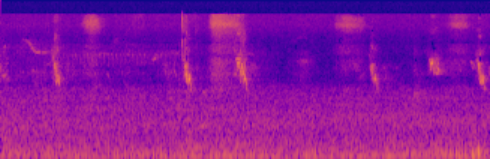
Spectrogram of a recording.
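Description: Small birds chirping in short, high, falling notes about once a second, over a steady low rumble of outdoor background noise, with a brief low bump near the end.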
